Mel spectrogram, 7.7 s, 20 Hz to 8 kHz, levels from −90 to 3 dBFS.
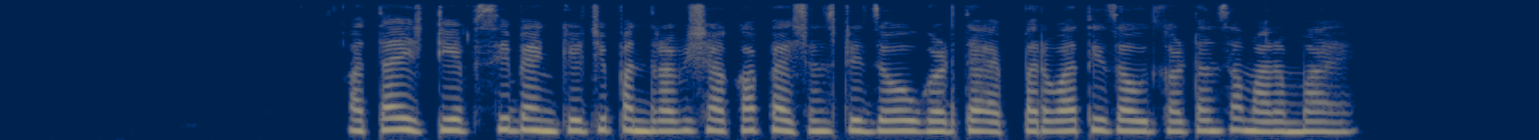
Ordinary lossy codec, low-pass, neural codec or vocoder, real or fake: none; 7.2 kHz; none; real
